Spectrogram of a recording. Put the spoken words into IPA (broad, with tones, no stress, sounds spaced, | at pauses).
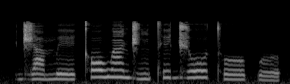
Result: d͡ʒ a˨ m eː˨ kʰ ɔ˦ w ã˦ d͡ʒ ĩ˨ tʰ ɪ˦ d͡ʒ oː˦ tʰ oː˨ p ʊ˨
